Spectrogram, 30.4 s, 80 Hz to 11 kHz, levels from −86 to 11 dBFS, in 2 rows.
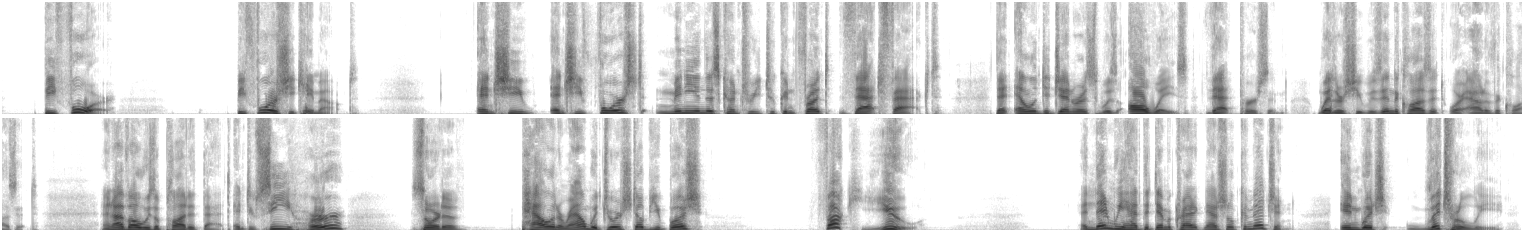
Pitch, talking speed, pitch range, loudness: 160 Hz, 130 wpm, 125-185 Hz, -18 LUFS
